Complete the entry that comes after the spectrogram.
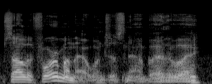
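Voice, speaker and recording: Deep-voiced, easygoing wry buddy played by an actor. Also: male voice, sing-song, brisk, husky, exaggerated voice. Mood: teasing, playful. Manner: casual, playful, wry. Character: easygoing, teasing male family friend with a kind streak. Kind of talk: conversational audio drama dialogue.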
